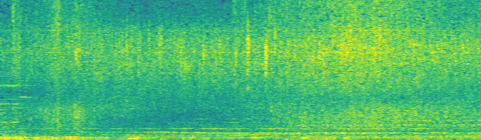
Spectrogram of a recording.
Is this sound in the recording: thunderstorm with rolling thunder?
yes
